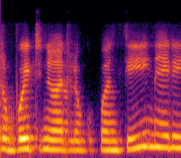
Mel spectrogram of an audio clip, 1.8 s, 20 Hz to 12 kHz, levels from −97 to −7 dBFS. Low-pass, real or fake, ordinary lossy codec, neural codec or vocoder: 7.2 kHz; fake; Opus, 24 kbps; codec, 16 kHz, about 1 kbps, DyCAST, with the encoder's durations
